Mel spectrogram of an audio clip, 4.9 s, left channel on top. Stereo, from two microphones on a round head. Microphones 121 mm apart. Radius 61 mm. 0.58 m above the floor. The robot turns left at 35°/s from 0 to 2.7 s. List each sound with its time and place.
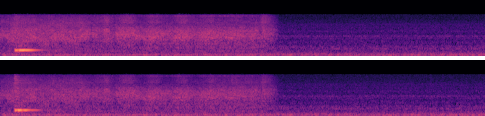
0.1 s a cowbell: 25° right (ahead or behind), 4 m; by 0.4 s 35° right (ahead or behind), 4 m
